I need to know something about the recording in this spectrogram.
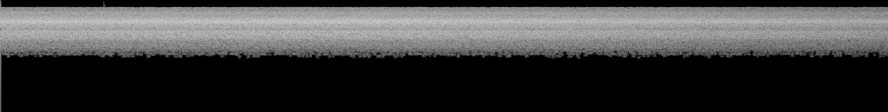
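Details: Loud summer cicadas in intense heat make a sustained shrill buzzing drone that stays constant in pitch, easing slightly in volume toward the end, with no other sounds.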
